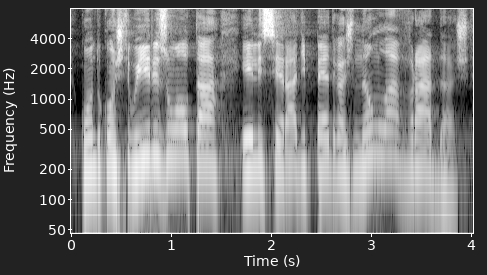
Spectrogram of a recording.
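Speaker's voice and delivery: fervent pulpit delivery, pitch lifted; preaching at full force. Acted. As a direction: preach it out high and strong to the church. Preaching to the congregation.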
